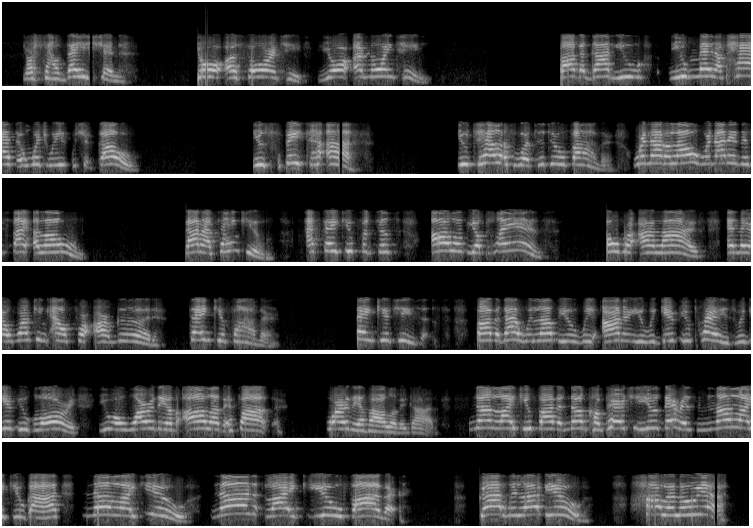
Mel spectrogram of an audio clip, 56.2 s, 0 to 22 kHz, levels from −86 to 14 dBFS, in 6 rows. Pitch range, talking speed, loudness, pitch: 320-385 Hz, 130 wpm, -19 LUFS, 355 Hz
